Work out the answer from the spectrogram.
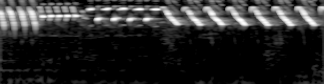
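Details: Captive-style canary song used to train and prompt other birds: quick stuttered notes, a level sustained trill, then a series of downward-sweeping whistles repeated roughly twice per second.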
